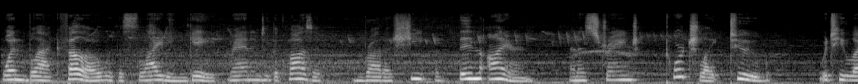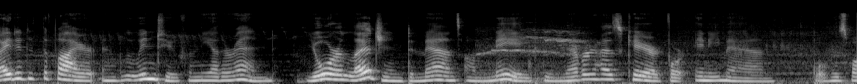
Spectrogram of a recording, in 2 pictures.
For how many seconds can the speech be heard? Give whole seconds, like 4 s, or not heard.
17 s.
